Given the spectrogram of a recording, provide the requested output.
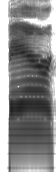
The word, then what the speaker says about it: Bexar: Oh, hey, Carrie just, she says it's pronounced Bear County.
